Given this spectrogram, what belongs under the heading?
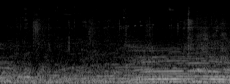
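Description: Cattle at a livestock fair in Dois Riachos, Alagoas, moo in a low, drawn-out call that fills the short clip, close and steady, with no talk over it.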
